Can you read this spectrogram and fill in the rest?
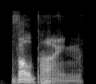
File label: "vulpine", British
